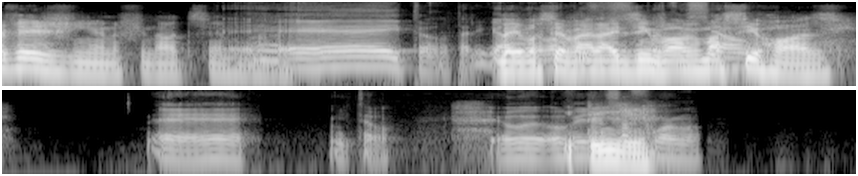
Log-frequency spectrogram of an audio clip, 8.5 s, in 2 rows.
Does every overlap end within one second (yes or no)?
no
